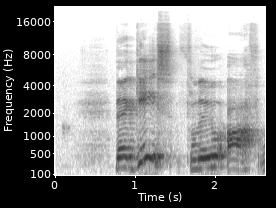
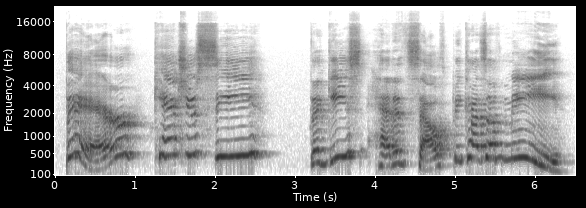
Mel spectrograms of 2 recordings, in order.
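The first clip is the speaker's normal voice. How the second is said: much higher, airy wind voice; 14 semitones higher than usual. Acted. The wind teasing Big Bear, much higher.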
